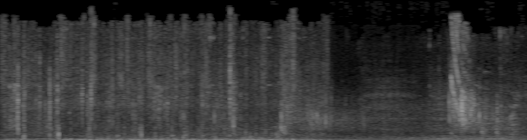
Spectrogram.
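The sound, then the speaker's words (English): Sharp, irregular snaps of sniper bullets crack past overhead just outside Major Salam's headquarters, several in a few seconds, over a dense clatter of hurried movement and running footsteps as a news team runs for cover, with no talking. “You can hear the snap of the bullets.”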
